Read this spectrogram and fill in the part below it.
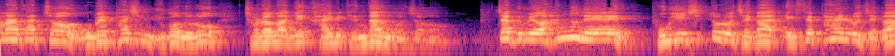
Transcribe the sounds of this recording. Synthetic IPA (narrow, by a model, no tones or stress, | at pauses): mansʰat͡ɕʰʌnobe̞k̚pʰaɭɕ͈ib̚juɡwʌnɯɾot͡ɕʌɾjʌmɦaɡe̞kaibidwe̞ndanɯnɡʌd͡ʑo̰ | t͡ɕ͈akɯmjʌnɦanːune̞poɡiɕʰi̥p̚t͈oɾot͡ɕe̞ɡaʔek̚s͈ɯpʰaiɭːot͡ɕe̞ɡa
